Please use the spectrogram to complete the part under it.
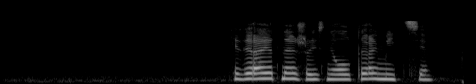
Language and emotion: Russian, neutral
